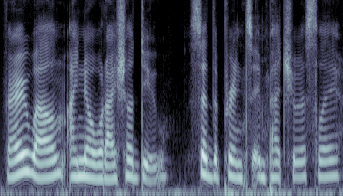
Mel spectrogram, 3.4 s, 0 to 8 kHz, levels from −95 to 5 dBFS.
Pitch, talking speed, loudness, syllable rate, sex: 195 Hz, 210 wpm, -18 LUFS, 5.4 syllables/s, female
